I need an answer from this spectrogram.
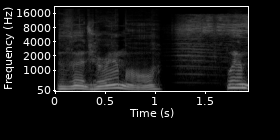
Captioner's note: Dremel sounds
